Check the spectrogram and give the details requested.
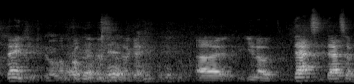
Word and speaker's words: Lampropoulos: These two guys know him better, and maybe could pronounce his last name for you. Okay, good, you all know him. Lampropoulos. Thank you, Lampropoulos.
